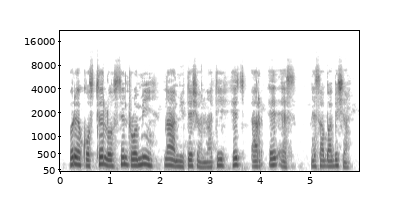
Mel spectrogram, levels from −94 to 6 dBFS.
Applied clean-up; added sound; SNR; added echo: none; none; none; none.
